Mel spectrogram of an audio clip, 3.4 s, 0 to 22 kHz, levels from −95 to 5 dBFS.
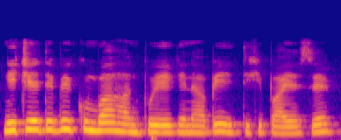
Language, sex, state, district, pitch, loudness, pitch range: Nagamese, male, Nagaland, Dimapur, 175 Hz, -16 LUFS, 165-200 Hz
